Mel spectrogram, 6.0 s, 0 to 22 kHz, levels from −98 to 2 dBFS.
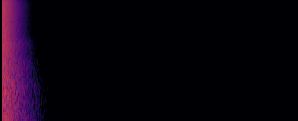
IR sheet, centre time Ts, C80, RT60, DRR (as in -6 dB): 81 ms, 2.5 dB, 1.0 s, -10.5 dB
